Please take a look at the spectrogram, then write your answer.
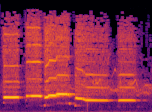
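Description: A flute played clumsily: five short, shrill notes with wobbly, sliding pitch and breathy edges, each broken off by a brief gap, with no voices over it.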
